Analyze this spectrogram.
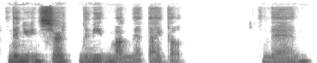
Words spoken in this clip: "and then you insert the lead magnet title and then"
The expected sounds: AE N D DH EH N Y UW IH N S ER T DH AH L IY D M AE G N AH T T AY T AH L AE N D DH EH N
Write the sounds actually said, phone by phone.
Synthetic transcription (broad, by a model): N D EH N Y UW IH N S ER T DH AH N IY D M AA G N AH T T AY T AH L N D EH N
